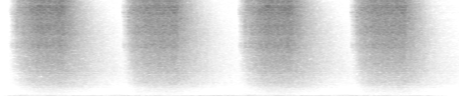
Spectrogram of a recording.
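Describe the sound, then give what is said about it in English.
Four steady, rhythmic bursts of loud, airy hissing from a scuba tank's released air, used to imitate the sound of steam in an orchestral piece, each swelling and fading like puffs of steam, with brief pauses between and no voices. “For the sound of steam, I used a scuba tank.”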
